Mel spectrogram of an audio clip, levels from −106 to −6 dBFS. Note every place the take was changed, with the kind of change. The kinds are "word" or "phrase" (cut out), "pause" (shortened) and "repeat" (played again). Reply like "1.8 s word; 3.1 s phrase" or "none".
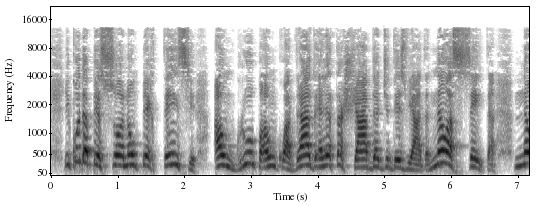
none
